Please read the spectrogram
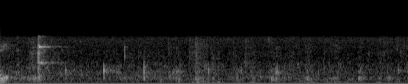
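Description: A dog at its cake dish: light, scattered clicks and taps, with one short ringing clink, like a metal tag or dish being struck, about half a second in.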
